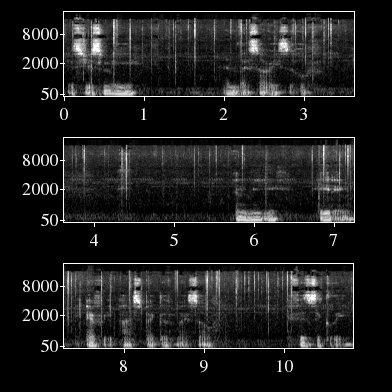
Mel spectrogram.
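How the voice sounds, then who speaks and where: A man playing a wounded, bitter, self-loathing vampire in an ASMR audio drama, brooding and halting, with a gravelly, breathy voice that often drops near a whisper. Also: low voice, darkish tone, slight background noise, heavily acted, poor audio. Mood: sorrowful, self-loathing.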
